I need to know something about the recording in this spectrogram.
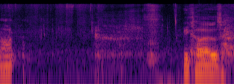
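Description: A paper napkin rustles as a man wipes his mouth.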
